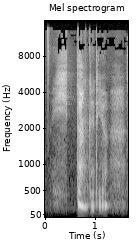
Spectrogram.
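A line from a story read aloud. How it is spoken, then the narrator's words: Quiet speech. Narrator (German): sagte leise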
